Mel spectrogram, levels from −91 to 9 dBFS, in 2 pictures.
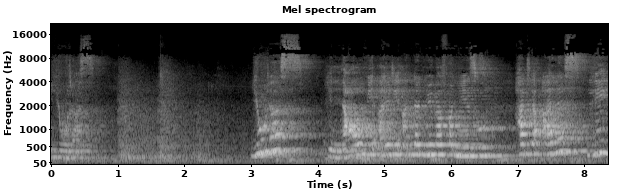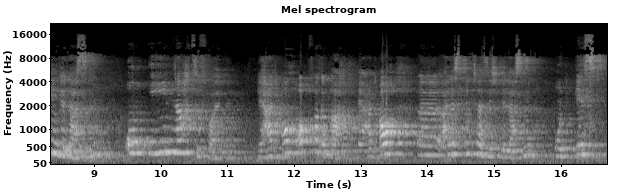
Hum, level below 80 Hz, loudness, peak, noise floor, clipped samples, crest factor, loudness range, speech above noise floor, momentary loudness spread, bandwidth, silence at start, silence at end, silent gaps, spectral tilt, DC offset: none; -52 dBFS; -20 LUFS; 0 dBFS; -45 dBFS; under 0.1%; 20 dB; 5 LU; 25 dB; 18 LU; 16 kHz; 0 s; 0 s; none; -4 dB/octave; under 0.1%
